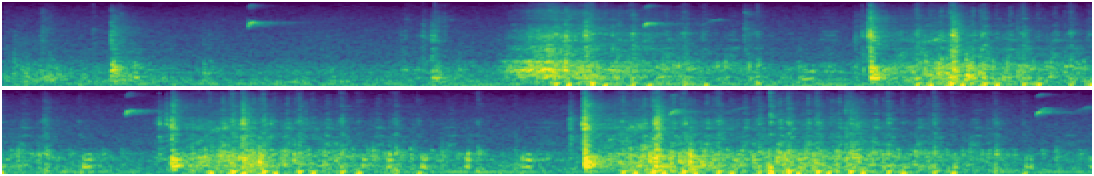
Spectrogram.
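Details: Toro Personal Pace self-propelled push mower after replacing its shredded self-propel drive belt and reinstalling the blade: pulls over and catches, runs in rising and falling surges with handling noise; starts and runs normally, rear wheels driving strongly.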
